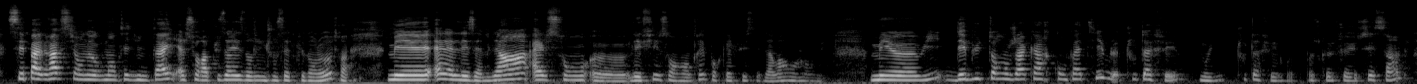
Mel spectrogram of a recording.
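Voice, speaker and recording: A woman with a northern French accent tinged by Gironde, chatting casually to camera about her knitting, rambling with many hesitations. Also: medium pitch. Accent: northern French with a touch of Gironde. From northern France. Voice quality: rambling, full of hesitations and self-corrections. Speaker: knitting podcaster.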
